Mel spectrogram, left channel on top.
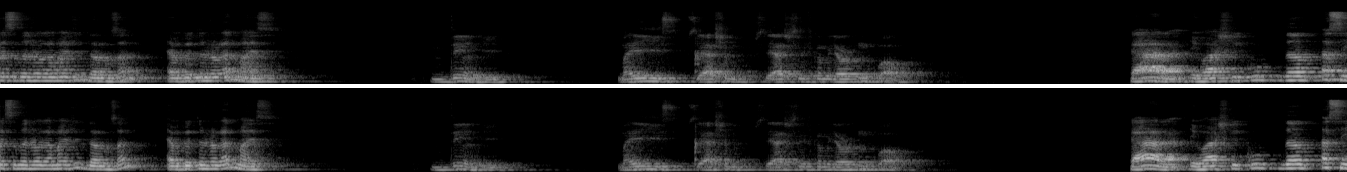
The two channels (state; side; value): normal; both; correlation 0.46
